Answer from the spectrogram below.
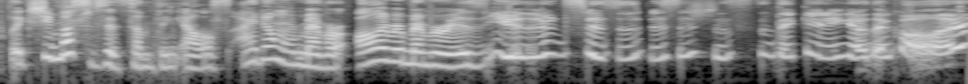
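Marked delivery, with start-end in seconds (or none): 3.0-6.0 high, jumbled mock-nervous doctor; trembling. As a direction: imitate a rookie stumbling through bad news. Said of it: "she's already trembling".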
